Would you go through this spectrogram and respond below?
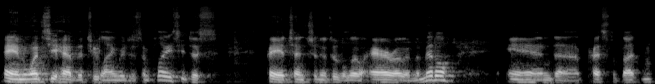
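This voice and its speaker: Husky-voiced man with a low voice. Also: brisk, dull audio. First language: Spanish. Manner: relaxed, explanatory, many hesitations and restarts. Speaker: guest, education technology company director. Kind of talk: conversational interview. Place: conference venue.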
